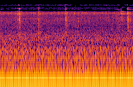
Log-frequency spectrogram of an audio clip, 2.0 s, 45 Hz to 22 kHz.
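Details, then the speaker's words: Reconditioned 35 kVA Kirloskar generator, HA494 four-cylinder air-cooled diesel, 45 BHP at 1500 rpm, at 100% load, microphone right beside the set; deep, steady drone with even firing beat, no extra noise or smoke. "आवाज भी आप check कर सकते हो दोस्तों 100% load प कोई फालतू नॉज नहीं मिलेगा आपको"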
